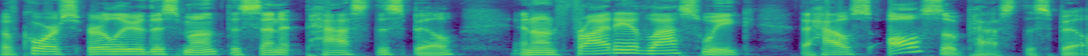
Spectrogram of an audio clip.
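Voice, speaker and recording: On a very clean recording with a silent background, a man talks at a fairly quick pace and medium pitch with lively intonation and vocal fry. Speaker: podcast co-host. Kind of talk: news discussion.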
